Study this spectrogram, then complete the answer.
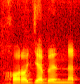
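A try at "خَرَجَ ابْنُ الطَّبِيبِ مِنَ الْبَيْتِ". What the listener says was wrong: Nah, itu dhammah, nu-nya dhammah. Nah, kharaja benu, bukan kharaja ibnu, tapi kharaja benut tabibi.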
